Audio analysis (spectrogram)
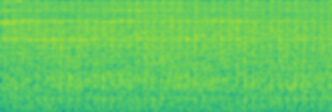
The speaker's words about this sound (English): Normally we ring the bell, but maybe today we'll jackhammer the concrete slab, as they are wont to do in the stadium.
